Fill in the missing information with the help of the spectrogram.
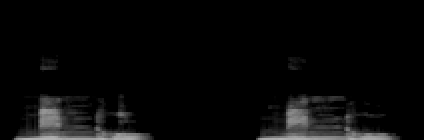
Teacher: letter noon sakina is in an izhar condition and I will give incomplete ghunnah here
